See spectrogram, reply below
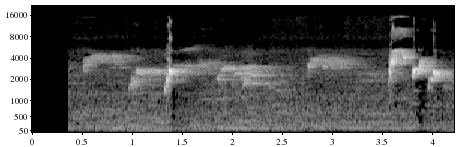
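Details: Red-whiskered bulbul singing a short series of clear whistled notes, some sliding upward and others level, followed by a quick burst of bright, sharp chirps at the end.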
